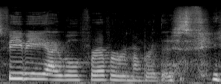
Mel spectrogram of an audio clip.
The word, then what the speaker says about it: Phoebe: II B II I was young I just phonetically it was Phoebe it was for Wiebe or fo B or I I didn't even know the name Phoebe was not familiar to me and so I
